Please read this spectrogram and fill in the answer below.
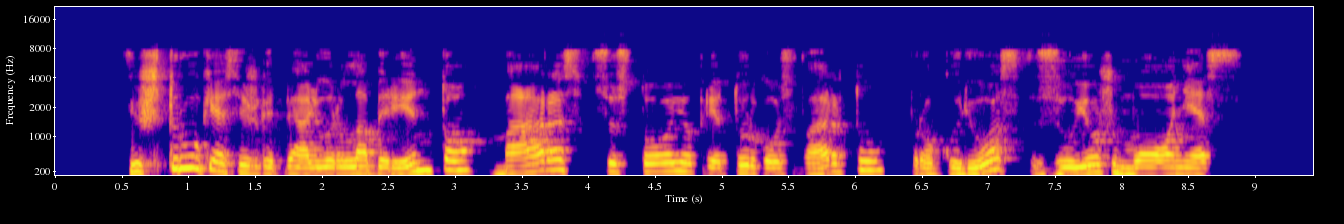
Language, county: Lithuanian, Alytus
